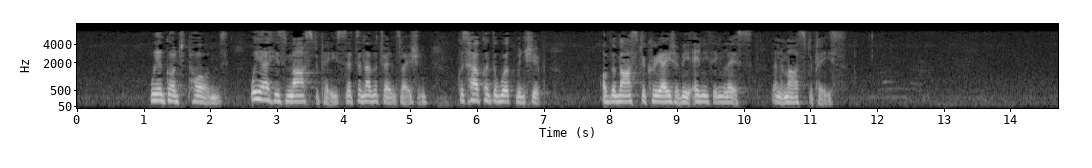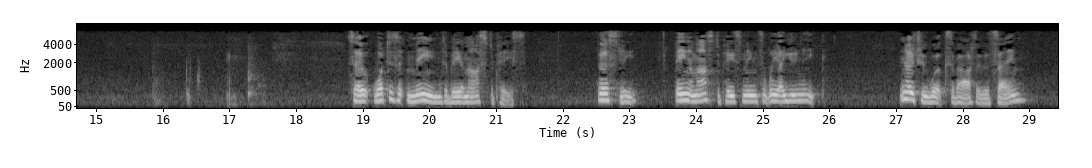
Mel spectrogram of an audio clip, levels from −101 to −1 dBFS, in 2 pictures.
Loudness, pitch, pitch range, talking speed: -28 LUFS, 165 Hz, 150-175 Hz, 105 wpm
